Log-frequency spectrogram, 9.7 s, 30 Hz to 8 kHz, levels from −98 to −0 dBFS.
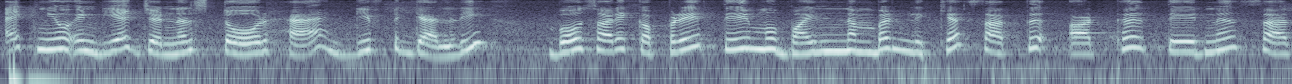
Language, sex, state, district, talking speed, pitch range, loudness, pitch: Punjabi, female, Punjab, Pathankot, 135 wpm, 245-315 Hz, -16 LUFS, 275 Hz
